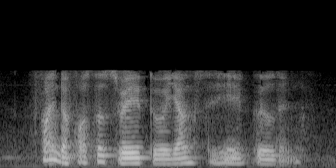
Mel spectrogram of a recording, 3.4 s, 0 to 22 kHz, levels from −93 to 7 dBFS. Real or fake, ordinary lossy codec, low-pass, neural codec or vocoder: real; AAC, 16 kbps; 7.2 kHz; none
